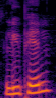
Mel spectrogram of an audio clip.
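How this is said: The name has an English pronunciation.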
